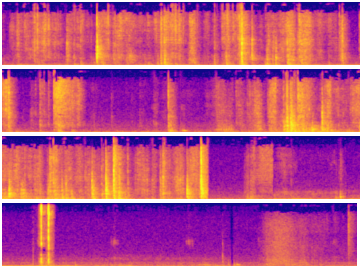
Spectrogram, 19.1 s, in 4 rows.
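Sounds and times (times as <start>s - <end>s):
paper rustling and crackling: 0.0s - 5.9s, 7.8s - 13.2s.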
